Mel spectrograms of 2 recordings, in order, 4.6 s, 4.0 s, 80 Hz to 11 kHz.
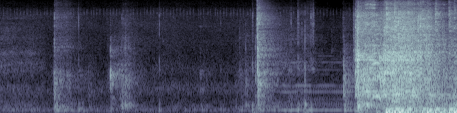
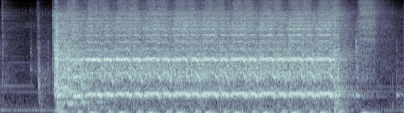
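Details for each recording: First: John Deere 425 mower after cleaning and repairs, new fuel line and coolant hose, first start in months, second try after removing a left-on cap: a few clicks and knocks, then catches and settles to steady even idle, no misses; normal. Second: John Deere 425 mower after cleaning and repairs, new fuel line, fuel filter and coolant hose, first start in months: steady cranking about 3.5 beats per second with a few weak catches, won't run; fuel starvation.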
